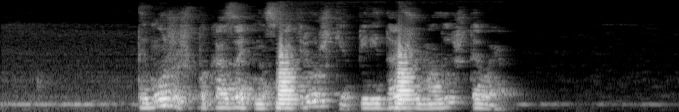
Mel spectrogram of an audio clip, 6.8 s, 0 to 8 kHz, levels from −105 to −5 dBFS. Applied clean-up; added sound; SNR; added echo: classical method WPE with log-MMSE.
